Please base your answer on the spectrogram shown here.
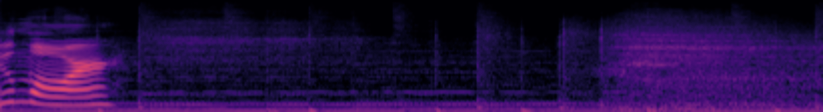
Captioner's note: upbeat music continues; inhales; exhales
